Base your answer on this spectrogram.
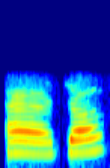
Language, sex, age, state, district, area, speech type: Bengali, female, 18-30, West Bengal, Uttar Dinajpur, urban, conversation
